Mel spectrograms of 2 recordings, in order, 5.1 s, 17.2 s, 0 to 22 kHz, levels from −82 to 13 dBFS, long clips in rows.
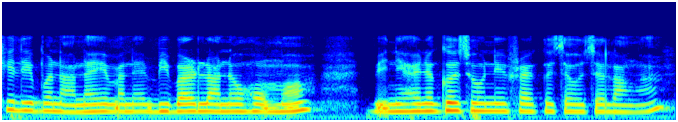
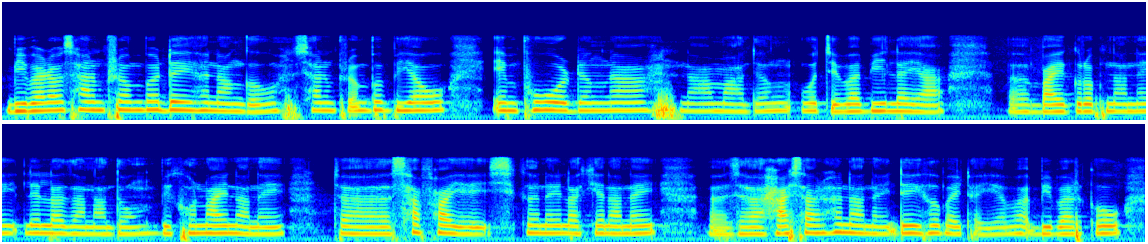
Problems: constant background noise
